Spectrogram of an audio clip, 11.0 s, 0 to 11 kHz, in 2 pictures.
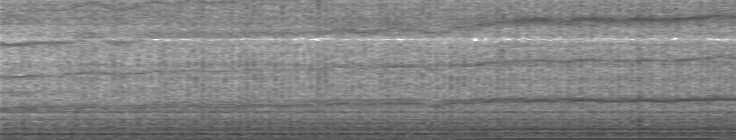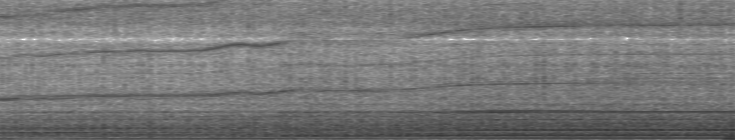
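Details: Singer 201k sewing machine with a DIY servo motor, speed reducer and force-control pedal. An even whir and needle chatter rise gradually in pace and loudness from slow (8 stitches/min) toward max 540 stitches/min, with no knocks or binding. Normal running.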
